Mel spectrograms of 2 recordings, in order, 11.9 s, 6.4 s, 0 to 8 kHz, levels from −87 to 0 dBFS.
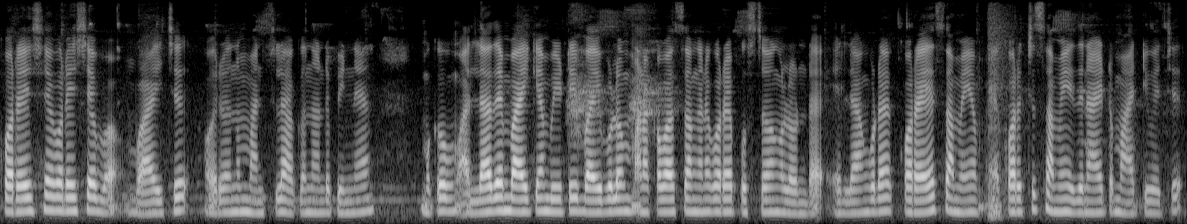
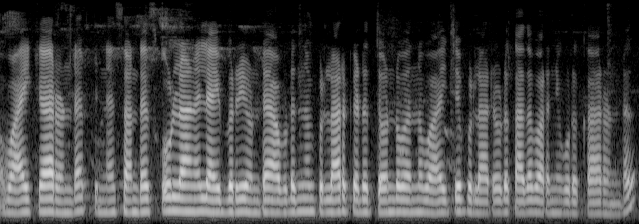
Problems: background conversations at intervals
